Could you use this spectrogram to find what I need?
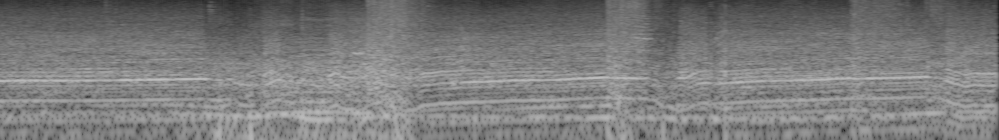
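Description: A racing car engine roars loudly, its pitch rising through the gears and dropping at each shift.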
